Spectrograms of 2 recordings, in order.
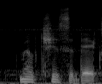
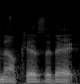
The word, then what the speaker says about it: Melchizedek: Melchizedek, sorry. I grew up calling him Melchizedek because that was the pronunciation I was given. But I hear it, or Melchizedek is the way I've heard it mostly lately.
